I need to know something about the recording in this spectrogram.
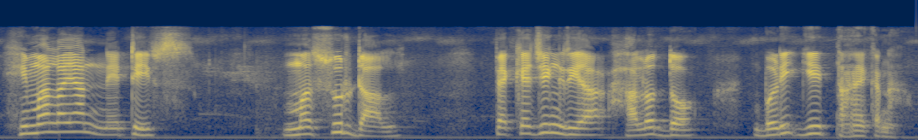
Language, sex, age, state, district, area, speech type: Santali, male, 45-60, West Bengal, Birbhum, rural, read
